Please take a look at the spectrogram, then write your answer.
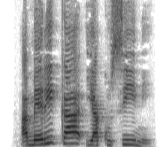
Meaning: South America (the continent forming the southern part of the Americas)
- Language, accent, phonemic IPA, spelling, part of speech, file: Swahili, Kenya, /ɑ.mɛˈɾi.kɑ jɑ kuˈsi.ni/, Amerika ya Kusini, proper noun, Sw-ke-Amerika ya Kusini.flac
